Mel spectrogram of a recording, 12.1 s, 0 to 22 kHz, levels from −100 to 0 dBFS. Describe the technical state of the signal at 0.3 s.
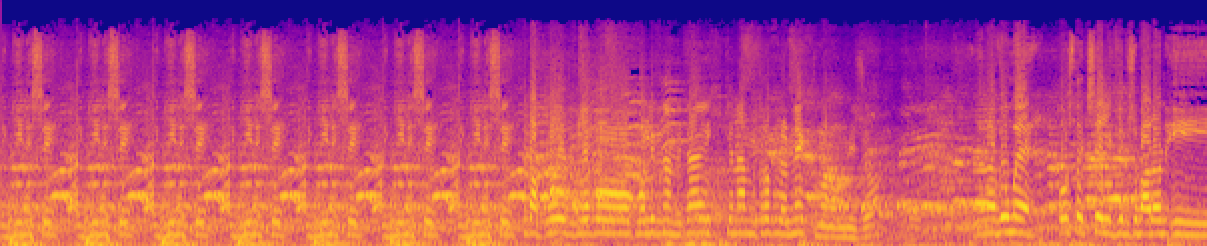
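A broken-record loop is under way from the start to 5.24 s. A 0.76 s fragment repeats six times back to back, likely from a stalled stream resending its last buffer.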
